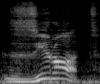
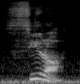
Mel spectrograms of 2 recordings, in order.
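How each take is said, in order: First: It begins with a buzzing z sound. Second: It begins with a light, plain s sound. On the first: "Zirat doesn't sound Arabic at all. It sounds like someone with a really bad accent" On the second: "would say Sirat with a sin"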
